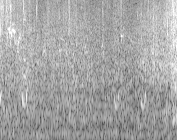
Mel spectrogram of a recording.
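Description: A few brief calls from a mallard hen and her ducklings, short rising notes about three in two seconds, over a steady low rumble.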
